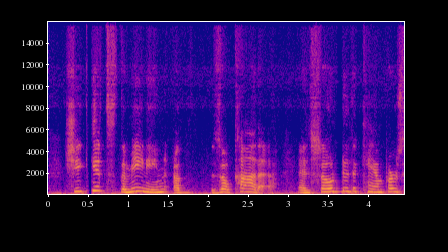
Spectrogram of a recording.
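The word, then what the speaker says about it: gokotta: It's pronounced, it's a noun, and it's pronounced as Zocotta. G-O-K-O-T-T-A.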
